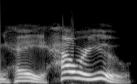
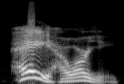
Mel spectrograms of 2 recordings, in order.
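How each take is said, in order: First: "how are you" held high and drawn out; different intonation. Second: "Hey" punched and drawn out, then falling; different intonation. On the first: Sales coach contrasting inflections for a rep, slow, lifted "how are you". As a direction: lift "how" and stretch the greeting slowly. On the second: Sales coach contrasting inflections for a rep, strong falling "Hey". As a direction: hit "Hey" hard, let "how are you" drop. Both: Shown as a demonstration. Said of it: "Those are very different".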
